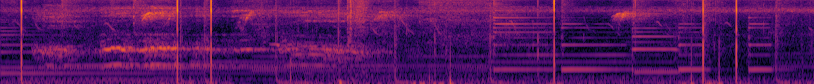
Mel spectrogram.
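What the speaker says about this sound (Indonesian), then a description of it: "Ada selamat datang para ayam ya." Roosters crow repeatedly among a flock of chickens at a village coffee farm, with sharp clucks and calls in the foreground and other crowing further off.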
